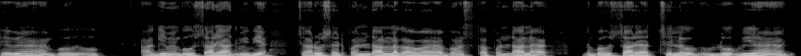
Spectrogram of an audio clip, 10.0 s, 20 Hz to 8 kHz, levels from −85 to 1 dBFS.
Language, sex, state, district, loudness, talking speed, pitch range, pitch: Hindi, male, Bihar, Purnia, -26 LUFS, 145 wpm, 135-140 Hz, 135 Hz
